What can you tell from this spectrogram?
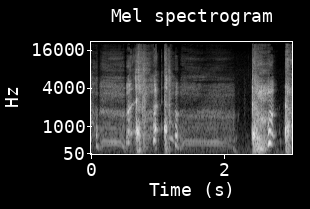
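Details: Adult woman during a live stream: a few short, sharp coughs with hummed voicing in between, in a small room; an ordinary cough.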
